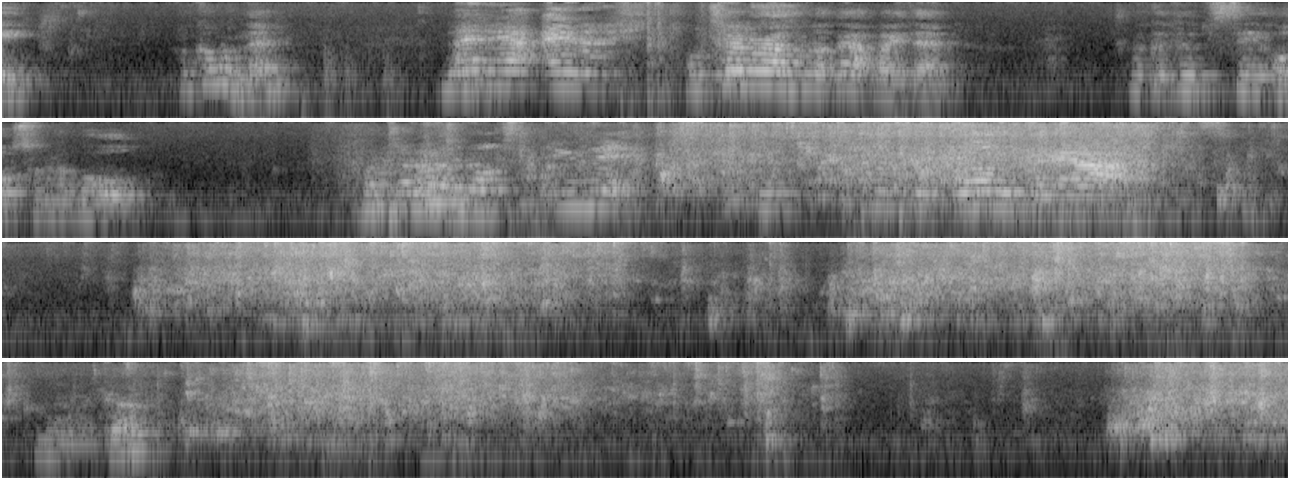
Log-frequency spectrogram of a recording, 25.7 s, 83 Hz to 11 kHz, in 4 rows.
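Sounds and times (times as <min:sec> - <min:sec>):
speech: 0:00.0 - 0:00.3, 0:00.9 - 0:04.9, 0:05.6 - 0:07.3, 0:08.2 - 0:12.8, 0:19.4 - 0:20.5
water poured over a child's hair in a bath: 0:08.8 - 0:24.1, 0:24.8 - 0:25.7.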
